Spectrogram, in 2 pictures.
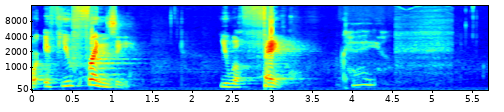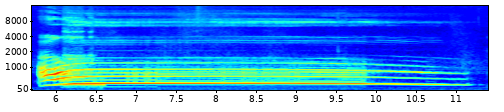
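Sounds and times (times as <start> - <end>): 
speech: 0.0 - 1.3, 2.4 - 3.3, 3.9 - 4.4, 5.8 - 7.3
wolf howling mournfully: 5.8 - 11.2.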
